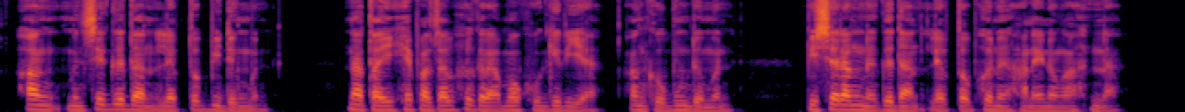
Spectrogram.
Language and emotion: Bodo, sad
